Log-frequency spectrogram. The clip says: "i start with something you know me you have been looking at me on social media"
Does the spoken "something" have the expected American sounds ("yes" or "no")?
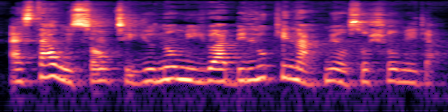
no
